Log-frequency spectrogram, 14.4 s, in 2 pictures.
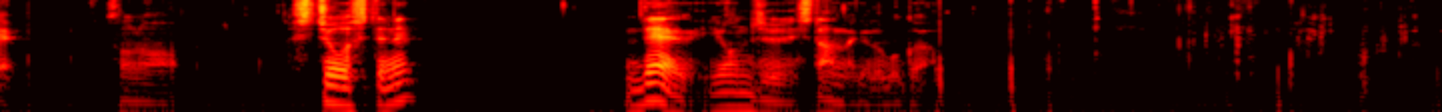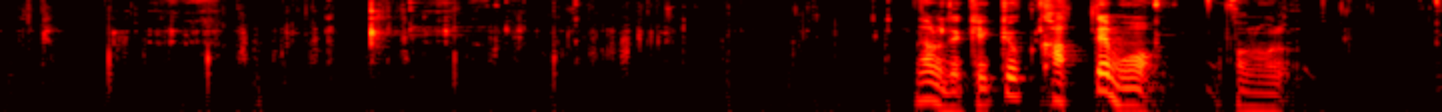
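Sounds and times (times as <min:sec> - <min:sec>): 
speech: 0:00.6 - 0:02.2, 0:03.1 - 0:04.8, 0:11.8 - 0:13.8
soft wet chewing and slurping of spaghetti: 0:04.1 - 0:14.4
metallic fork clinking against a plate: 0:09.0 - 0:09.8.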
